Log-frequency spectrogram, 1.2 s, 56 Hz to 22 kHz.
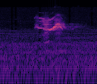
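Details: Juvenile great horned owl, Charlo osprey nest, 21 October 2020: one short, hoarse screech that rises then dips and trails off, noisy and breathy, heard over a faint steady hum.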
